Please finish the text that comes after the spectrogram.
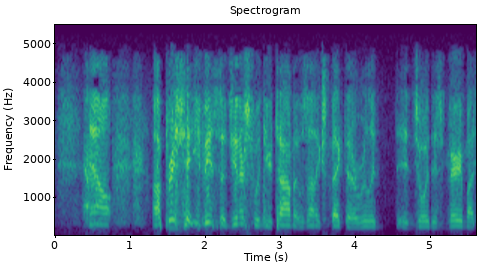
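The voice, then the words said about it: Southern American accent. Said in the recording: “I know I got the southern accent.”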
